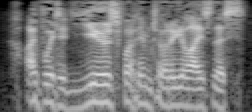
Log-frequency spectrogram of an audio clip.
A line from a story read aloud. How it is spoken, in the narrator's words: he shouted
